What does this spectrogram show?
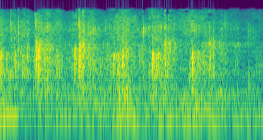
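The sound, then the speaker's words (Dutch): Applause from a group, a dense patter of many hands clapping at once, steady and moderately loud for the whole stretch with no voices on top. “Dat is wel een applaus waard, dacht ik.”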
